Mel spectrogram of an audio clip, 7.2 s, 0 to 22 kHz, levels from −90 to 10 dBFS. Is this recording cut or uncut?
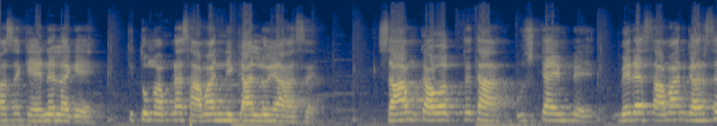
uncut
